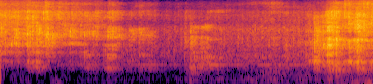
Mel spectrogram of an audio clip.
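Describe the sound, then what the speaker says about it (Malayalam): Chopped shallots hiss and sizzle as they hit hot oil in a home-cooked potato stir-fry, with a steady close frying hiss that swells again near the end. No voices. "ഇനി അതിലേക്ക് അരിഞ്ഞു വെച്ച ചെറിയുള്ളി,"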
